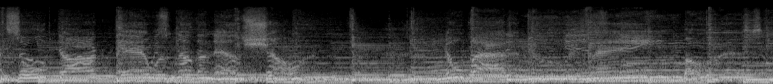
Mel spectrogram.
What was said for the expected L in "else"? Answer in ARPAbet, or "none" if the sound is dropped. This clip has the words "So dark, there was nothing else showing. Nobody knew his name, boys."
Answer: L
